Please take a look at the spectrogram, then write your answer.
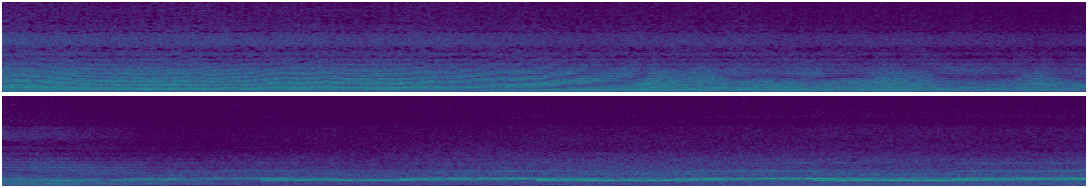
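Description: A loud ambulance siren wails continuously, its pitch sweeping up and down, then shifts to a steady two-tone hi-lo pattern as it passes by on a humid late-summer early afternoon. No one speaks.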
